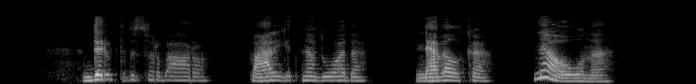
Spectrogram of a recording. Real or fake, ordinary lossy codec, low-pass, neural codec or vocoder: fake; AAC, 32 kbps; 9.9 kHz; codec, 24 kHz, 0.9 kbps, WavTokenizer, medium speech release version 2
